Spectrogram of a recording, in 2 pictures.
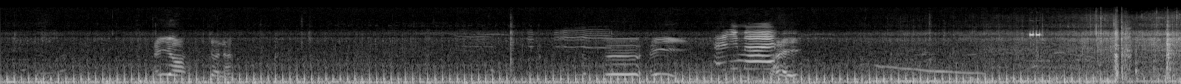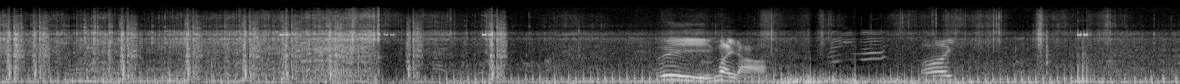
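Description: A child's small electric motorbike whirs softly as it rolls along.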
